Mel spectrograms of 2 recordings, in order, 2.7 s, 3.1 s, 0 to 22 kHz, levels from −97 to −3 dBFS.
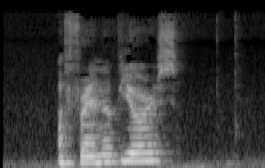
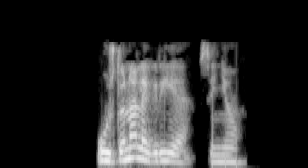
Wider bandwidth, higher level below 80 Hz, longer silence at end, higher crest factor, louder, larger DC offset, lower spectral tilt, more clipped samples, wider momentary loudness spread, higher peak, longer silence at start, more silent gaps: first, 16 kHz vs 7.8 kHz; about the same, -56 dBFS vs -54 dBFS; about the same, 0.6 s vs 0.65 s; about the same, 18 dB vs 16 dB; second, -27 LUFS vs -15 LUFS; neither; first, -6 dB/octave vs -4.5 dB/octave; neither; about the same, 14 LU vs 14 LU; second, -12 dBFS vs -2 dBFS; second, 0.55 s vs 1 s; second, none vs 1.95-1.99 s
